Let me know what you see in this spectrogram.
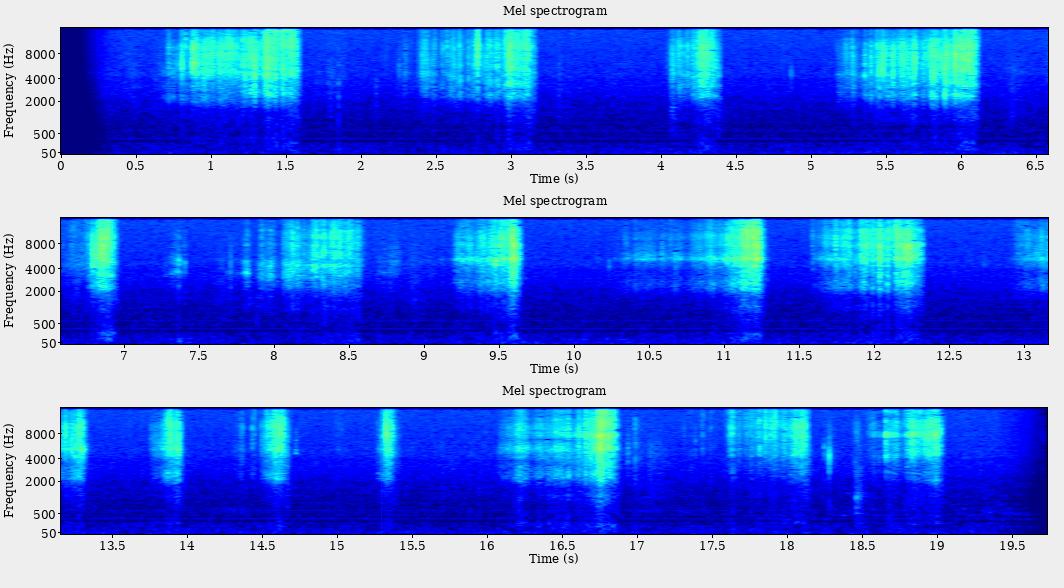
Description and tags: I wanted a shaving beard effect, didn't work well with a razor
so I scraped a butter knife over my beard and hey presto!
